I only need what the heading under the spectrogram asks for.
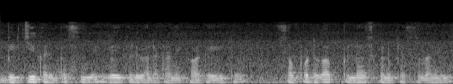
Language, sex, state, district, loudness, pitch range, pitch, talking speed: Telugu, male, Andhra Pradesh, Srikakulam, -18 LUFS, 100-110 Hz, 105 Hz, 90 wpm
